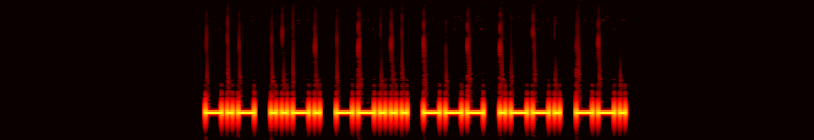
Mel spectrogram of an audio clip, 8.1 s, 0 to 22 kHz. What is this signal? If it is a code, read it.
Morse code, heard as a keyed tone, about 22 wpm, 700 Hz. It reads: KF7OPG
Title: USA Call Signs - 6 Characters - Repeated 3x - 22wpm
